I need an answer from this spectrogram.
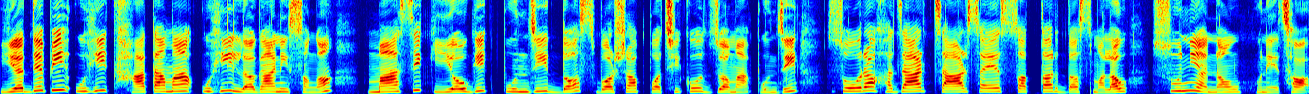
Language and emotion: Nepali, neutral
